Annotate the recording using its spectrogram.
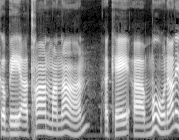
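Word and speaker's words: μ: It's pronounced in 3 different ways that I heard: mu, mu, and me. Mu and mu will be for biblical Greek. Me will be for modern Greek.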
